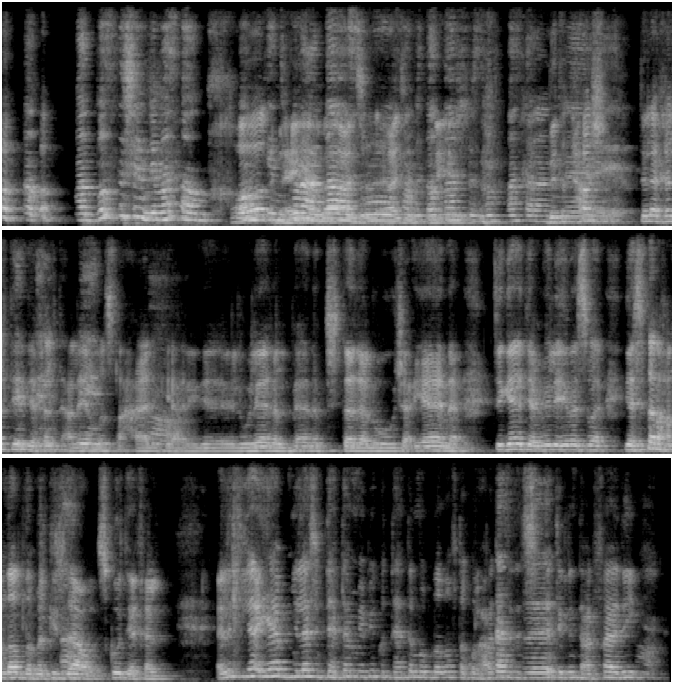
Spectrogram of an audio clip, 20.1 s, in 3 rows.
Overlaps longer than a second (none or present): present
